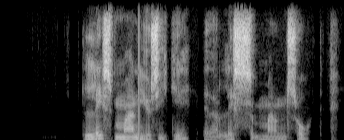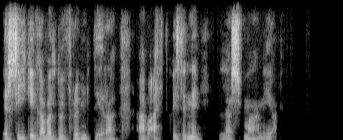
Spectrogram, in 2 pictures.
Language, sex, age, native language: Icelandic, male, 30-39, Icelandic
